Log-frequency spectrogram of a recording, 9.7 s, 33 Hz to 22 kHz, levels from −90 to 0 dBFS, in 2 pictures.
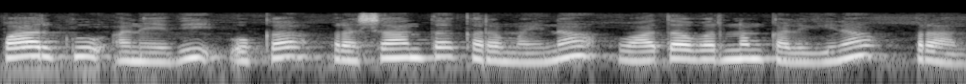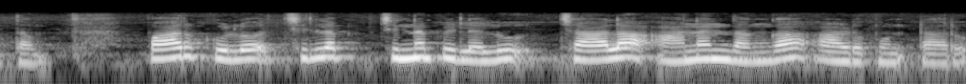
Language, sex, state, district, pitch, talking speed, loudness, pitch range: Telugu, female, Andhra Pradesh, Anantapur, 230 Hz, 95 wpm, -16 LUFS, 200-260 Hz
